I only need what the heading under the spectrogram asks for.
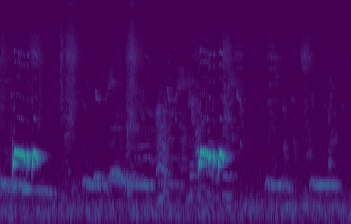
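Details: Local zebra dove in the Jogoboyo song style, associated with attracting good fortune: two strong, rapidly quavering coos about four seconds apart, separated and followed by short, lower, steady coo notes.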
